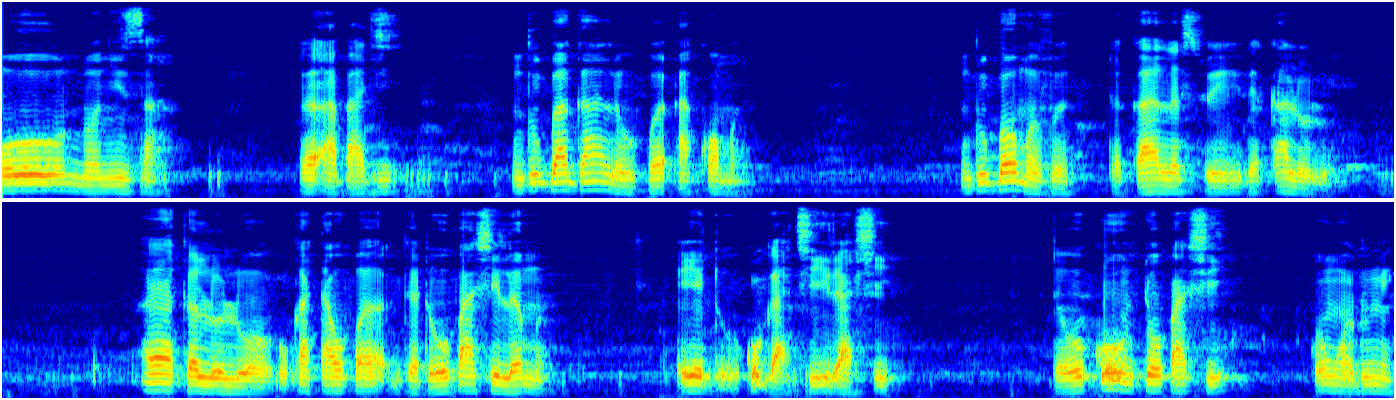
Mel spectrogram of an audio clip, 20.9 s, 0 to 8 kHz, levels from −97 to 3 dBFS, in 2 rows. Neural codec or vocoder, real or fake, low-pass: codec, 16 kHz, 16 kbps, FreqCodec, larger model; fake; 7.2 kHz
